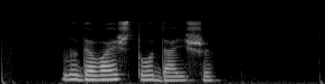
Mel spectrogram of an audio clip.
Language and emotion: Russian, neutral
